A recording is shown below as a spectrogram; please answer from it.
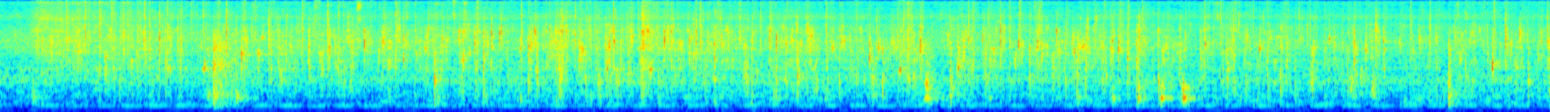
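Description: Stuffed bitter gourds (karela) with beef keema filling fry steadily in hot oil in a kadhai, giving a continuous close sizzle with crackling pops throughout, no talking.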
